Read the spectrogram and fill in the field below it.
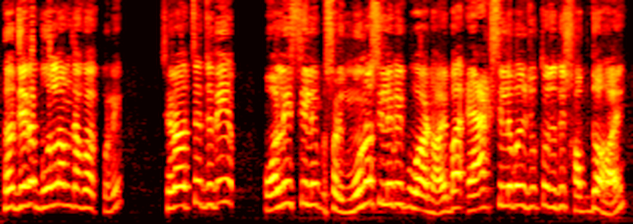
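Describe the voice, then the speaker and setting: Quick-paced and high-voiced, this woman teacher has a Bengali accent and goes through grammar step by step, often pausing to ask "ठिक" — rather, "ঠিক আছে?" — to check her students are with her.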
